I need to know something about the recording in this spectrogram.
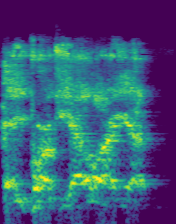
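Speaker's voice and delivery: put-on cartoon goat character voice. Showing how the character talks in a cartoon recording session: Gabby Goat voice. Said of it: "Gabby talks like this".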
